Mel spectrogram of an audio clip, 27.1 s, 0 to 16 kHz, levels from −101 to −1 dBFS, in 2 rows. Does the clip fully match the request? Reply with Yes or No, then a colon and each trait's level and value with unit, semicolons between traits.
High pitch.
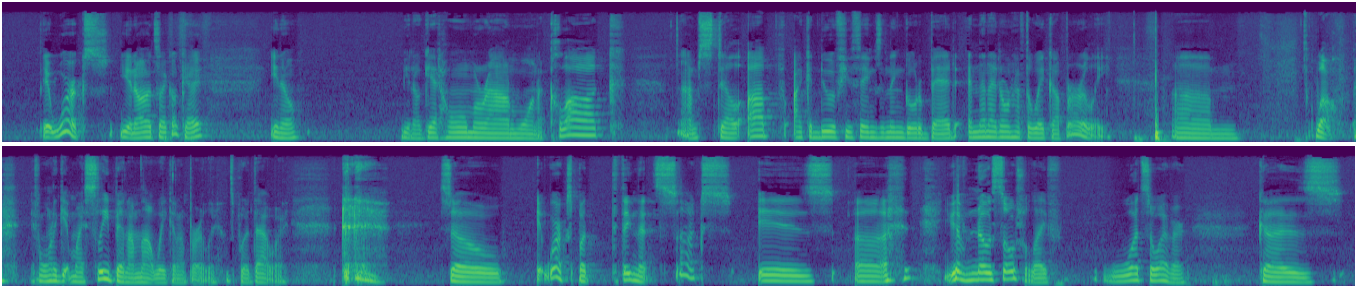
No: medium, 140 Hz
